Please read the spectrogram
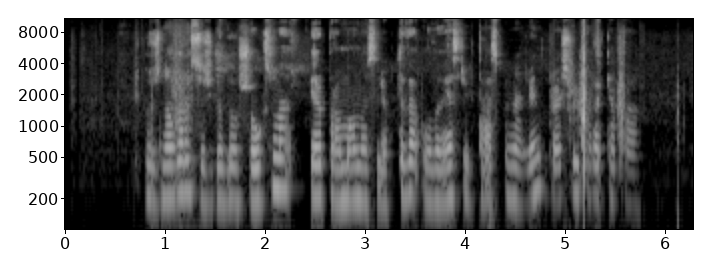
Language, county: Lithuanian, Kaunas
